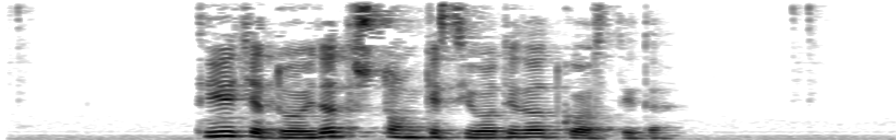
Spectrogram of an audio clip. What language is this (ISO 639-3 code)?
mkd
